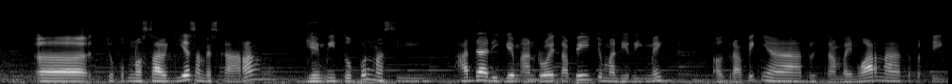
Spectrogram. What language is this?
Indonesian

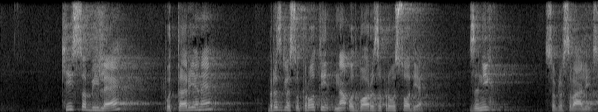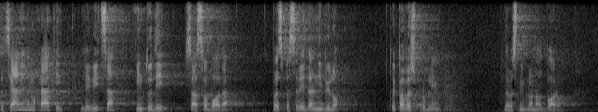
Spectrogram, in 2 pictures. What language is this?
Slovenian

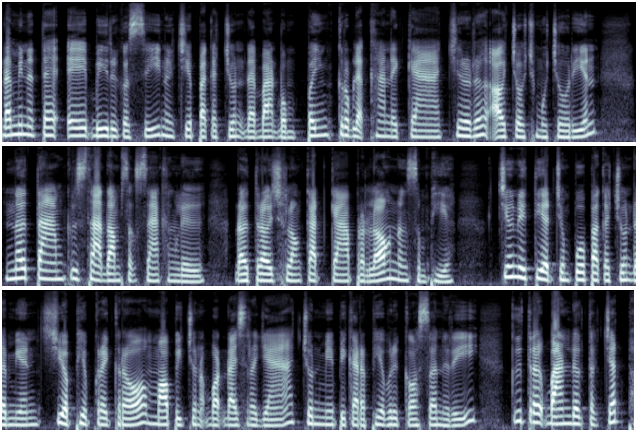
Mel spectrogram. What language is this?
Vietnamese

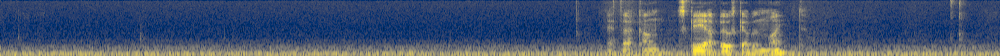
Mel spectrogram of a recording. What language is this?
Faroese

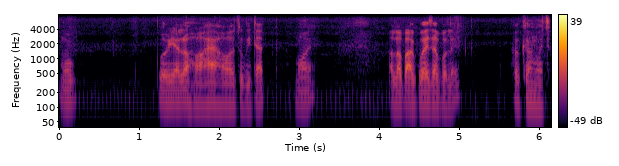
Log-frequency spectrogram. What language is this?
Assamese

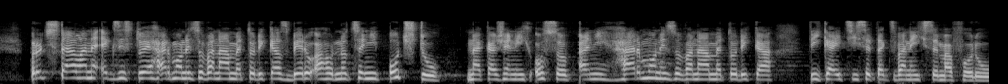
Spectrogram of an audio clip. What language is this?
Czech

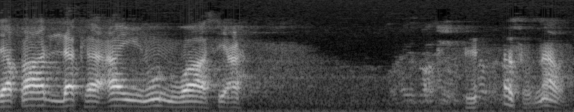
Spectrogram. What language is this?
Arabic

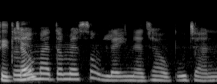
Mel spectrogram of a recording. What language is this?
Gujarati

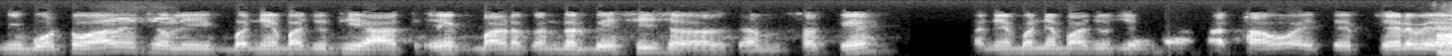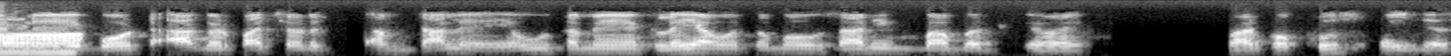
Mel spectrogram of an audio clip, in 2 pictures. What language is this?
Gujarati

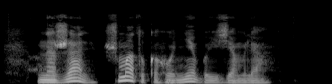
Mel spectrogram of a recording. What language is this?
Belarusian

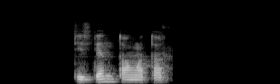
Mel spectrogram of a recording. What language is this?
Tatar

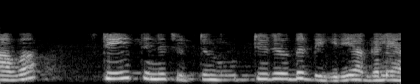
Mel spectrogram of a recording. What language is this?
Malayalam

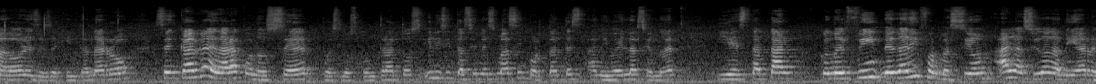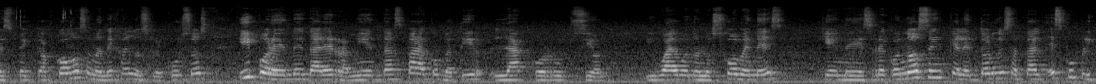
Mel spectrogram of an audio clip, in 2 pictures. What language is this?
Spanish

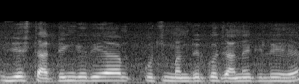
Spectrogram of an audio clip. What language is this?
Hindi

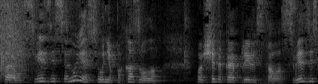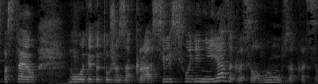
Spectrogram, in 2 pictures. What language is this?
Russian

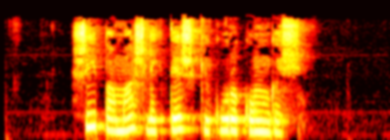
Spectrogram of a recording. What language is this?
Mari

